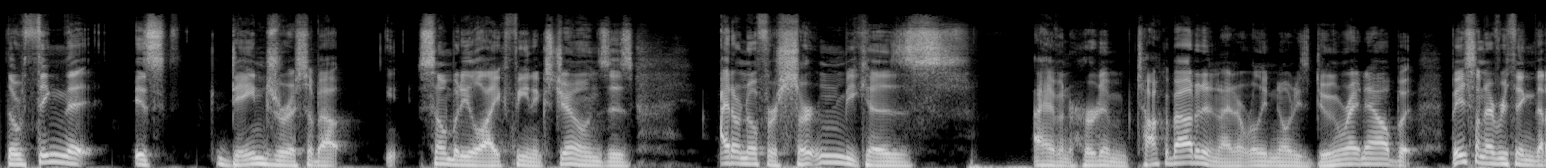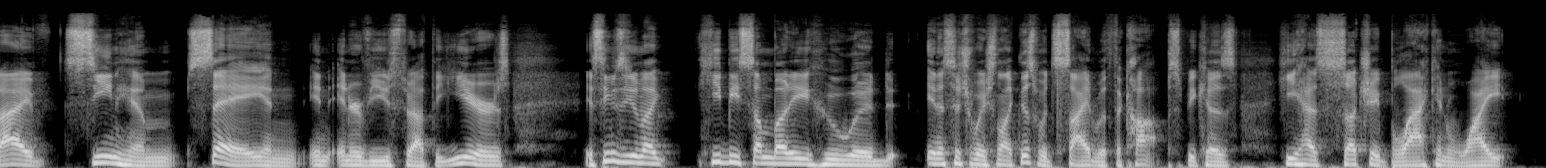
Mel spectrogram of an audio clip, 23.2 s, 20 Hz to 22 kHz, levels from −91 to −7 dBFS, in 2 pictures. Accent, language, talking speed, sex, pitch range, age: American, English, 200 wpm, male, 90-120 Hz, 20-39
